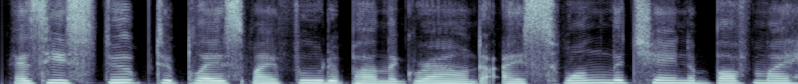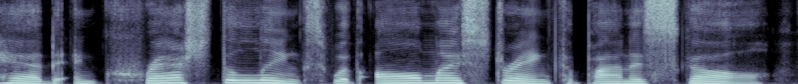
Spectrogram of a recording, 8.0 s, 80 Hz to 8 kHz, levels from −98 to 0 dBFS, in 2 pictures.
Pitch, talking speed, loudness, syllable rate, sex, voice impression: 205 Hz, 210 wpm, -20 LUFS, 4.6 syllables/s, female, very feminine, slightly adult-like, thin, tensed, slightly powerful, bright, soft, clear, fluent, cute, slightly cool, intellectual, very refreshing, sincere, calm, very friendly, very reassuring, unique, very elegant, slightly wild, very sweet, lively, very kind, modest, slightly light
